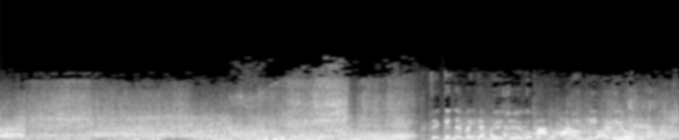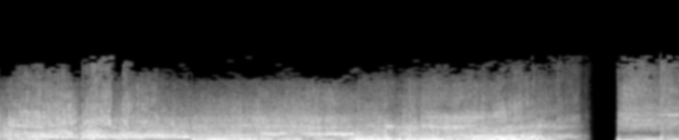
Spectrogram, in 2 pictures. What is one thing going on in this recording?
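Car engines roar and rev hard.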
